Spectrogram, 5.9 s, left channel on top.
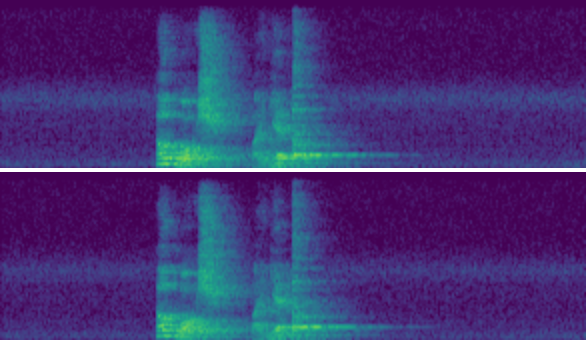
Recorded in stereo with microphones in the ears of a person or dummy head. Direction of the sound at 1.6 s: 5° right (ahead or behind).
